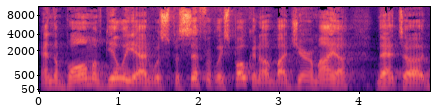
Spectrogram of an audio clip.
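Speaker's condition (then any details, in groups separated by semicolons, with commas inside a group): No condition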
